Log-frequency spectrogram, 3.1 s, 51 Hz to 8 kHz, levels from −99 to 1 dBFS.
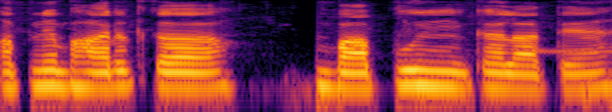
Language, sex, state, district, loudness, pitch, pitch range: Hindi, male, Bihar, Jahanabad, -16 LUFS, 155 Hz, 145-160 Hz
